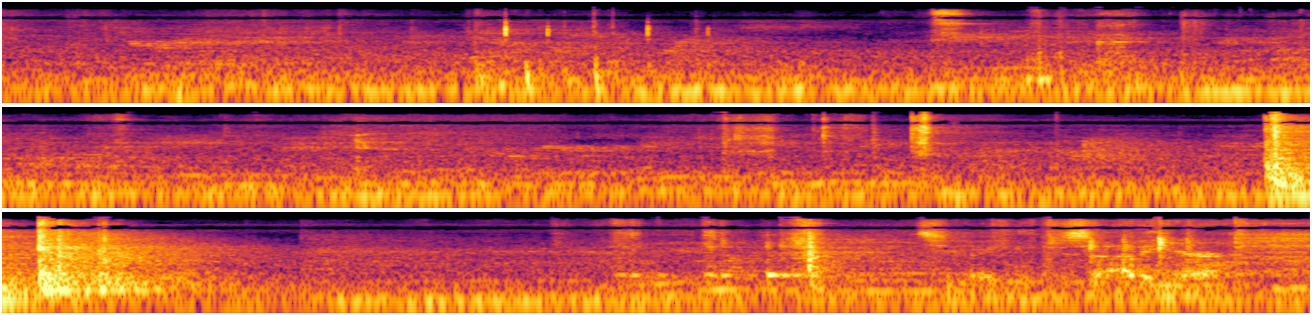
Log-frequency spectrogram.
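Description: Hands handling parts on an old engine: scattered small clicks and taps, with one louder noise lasting about half a second about nine seconds in.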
